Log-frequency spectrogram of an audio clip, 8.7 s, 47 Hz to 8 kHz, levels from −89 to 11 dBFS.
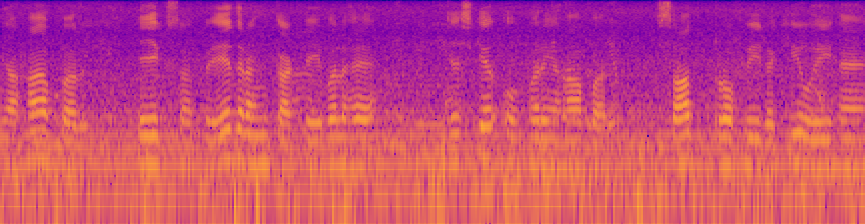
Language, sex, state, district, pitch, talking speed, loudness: Hindi, male, Haryana, Charkhi Dadri, 160 Hz, 120 wpm, -18 LUFS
